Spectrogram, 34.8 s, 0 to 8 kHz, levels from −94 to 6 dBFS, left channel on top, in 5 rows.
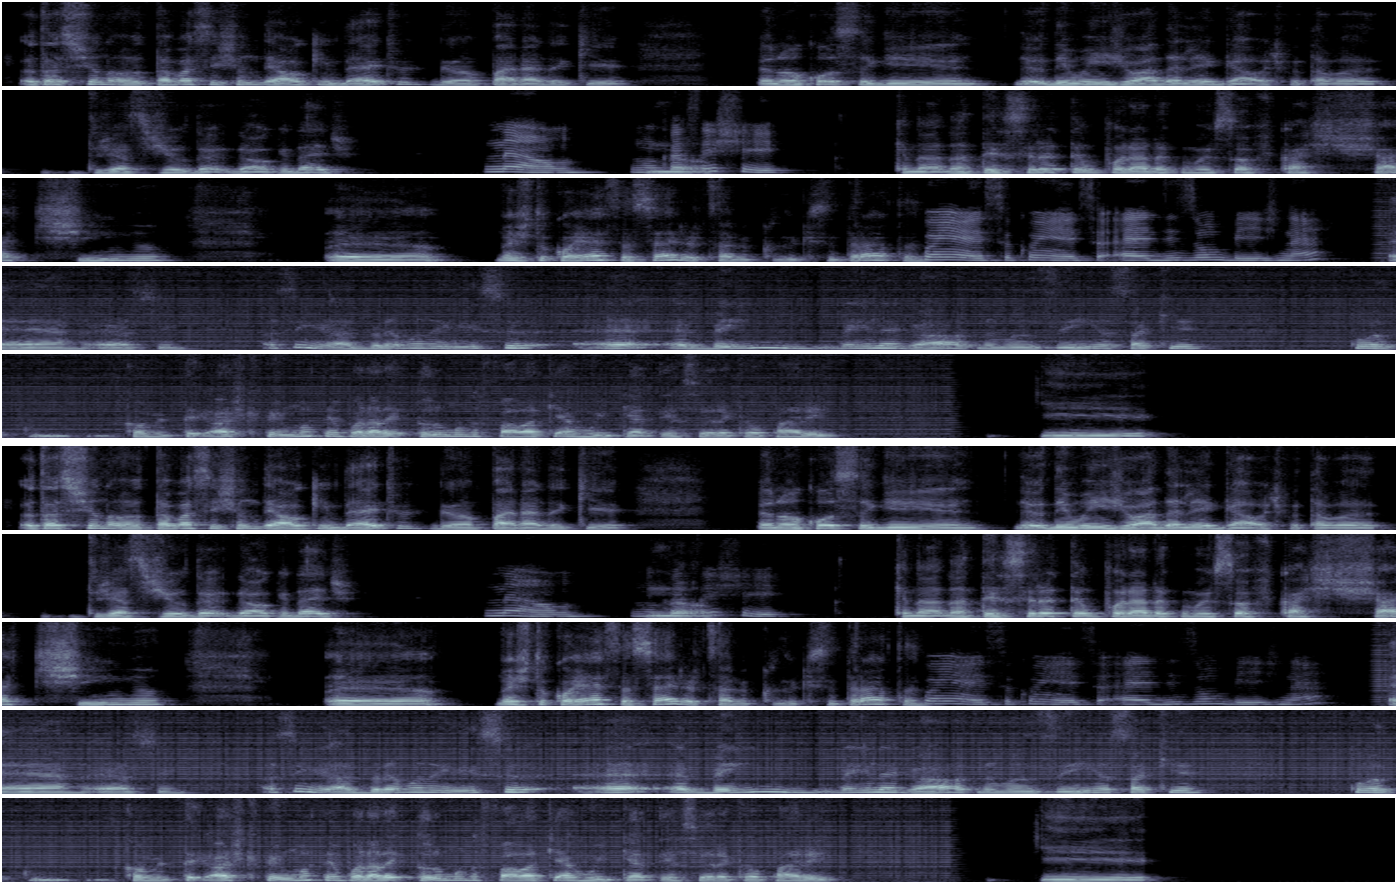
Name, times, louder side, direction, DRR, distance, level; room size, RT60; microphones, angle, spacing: voice 1, 0.1-3.1 3.8-6.9 7.4-8.7 10.2-10.5 11.4-14.7 15.5-16.1 16.4-18.6 20.9-21.8 22.2-26.9 27.6-32.1 33.1-33.6, right 3 dB, 25° right, 0.5 m, -29 dB
voice 2, 9.4-10.9 18.5-20.5, left 3 dB, 55° left, 0.6 m, -42 dB
sound 1, 20.8-32.6, right 5 dB, 45° right, 1.9 m, -55 dB
6.0 x 2.2 x 3.9 m
head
